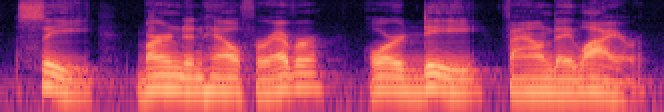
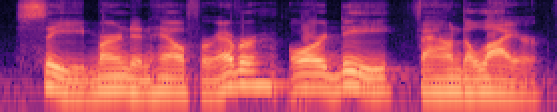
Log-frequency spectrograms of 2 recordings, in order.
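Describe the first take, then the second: The two takes are said the same way.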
